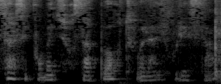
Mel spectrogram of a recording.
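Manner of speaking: soft, quiet, hushed voice. Showing a gift for the family with the speaker's little boy right nearby: speaking softly. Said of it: "je parle tout bas".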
